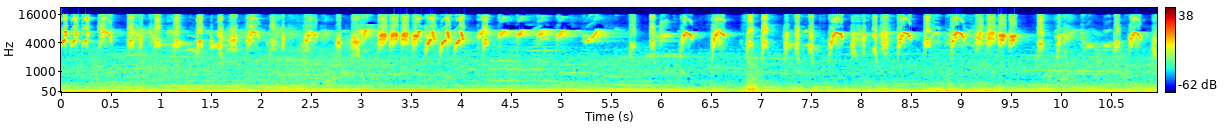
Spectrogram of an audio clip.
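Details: Black-throated sunbird singing in the morning: high, thin twittering of rapid bursts of sharp chips and trills, delivered almost continuously with a faint low background hum.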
